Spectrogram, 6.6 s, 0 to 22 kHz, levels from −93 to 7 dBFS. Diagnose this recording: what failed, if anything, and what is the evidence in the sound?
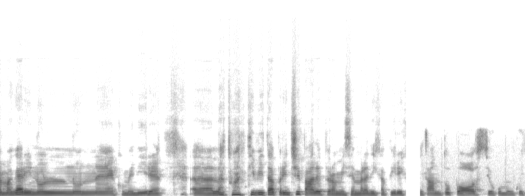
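At 5.07 s the speech cuts out for about 0.19 s, then returns duller, about 5 dB quieter, with nothing above 7.4 kHz and a new noise floor roughly 35 dB down. That is likely an input switched to a poorer device at the driver stage, unlike a codec bandwidth drop, which would not bring its own noise and level.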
